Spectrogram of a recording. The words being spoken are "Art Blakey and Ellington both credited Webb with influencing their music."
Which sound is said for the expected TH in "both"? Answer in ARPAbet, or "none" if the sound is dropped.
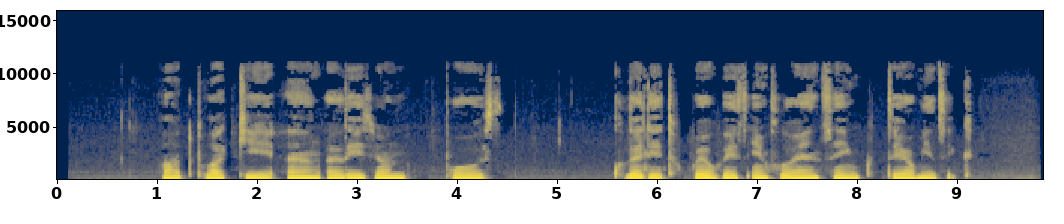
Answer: S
